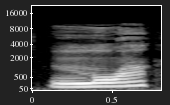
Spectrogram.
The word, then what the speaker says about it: moi: So remember this OE combination give you the sound wa wa wa, moi, okay?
